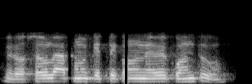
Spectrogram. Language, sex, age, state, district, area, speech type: Odia, male, 30-45, Odisha, Boudh, rural, conversation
